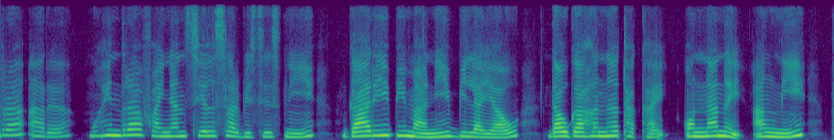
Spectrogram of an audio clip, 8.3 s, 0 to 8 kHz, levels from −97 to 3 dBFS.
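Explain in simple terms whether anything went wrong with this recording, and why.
One thing goes wrong: at about 1.02 seconds there's a microphone volume step-up. The call software decided the mic was too quiet and turned its input up in one go, so the voice and the background suddenly get louder together. It all came through a call connection that drops everything above 8 kHz.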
